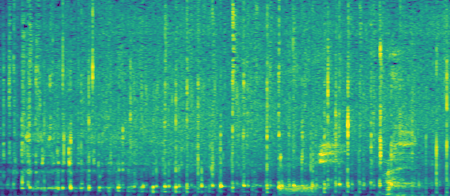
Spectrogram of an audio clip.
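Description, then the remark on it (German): A bottle of cider is opened and poured into a glass, with a steady, rhythmic glugging and gurgling that shifts in pitch near the end; no voices are heard. “Dann mache ich mal wieder auf.”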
